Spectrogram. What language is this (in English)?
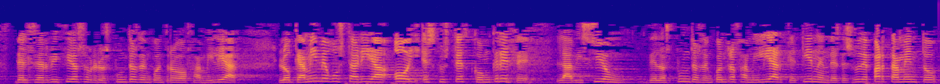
Spanish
